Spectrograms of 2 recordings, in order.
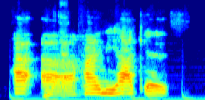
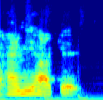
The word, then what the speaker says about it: Jaime Jaquez: I sound old as hell when I try to pronounce these names. But anyway, Jaime Jaquez. That's how you say his shit. Yeah, Jaime Jaquez.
